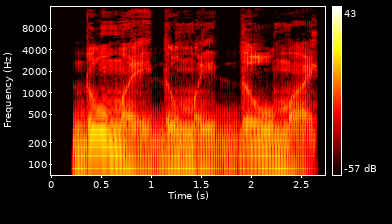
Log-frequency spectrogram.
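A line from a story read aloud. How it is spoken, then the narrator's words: Muttering to oneself. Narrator (Russian): пробормотал я себе под нос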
